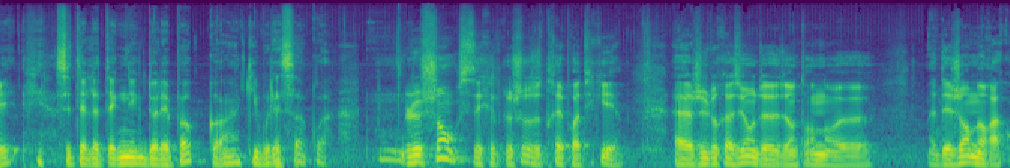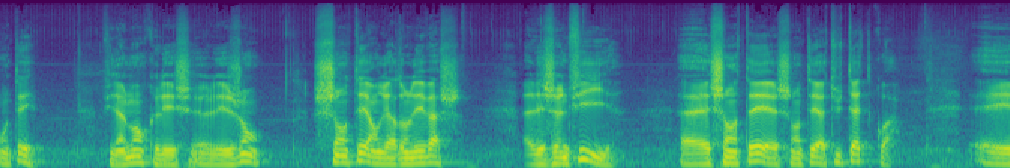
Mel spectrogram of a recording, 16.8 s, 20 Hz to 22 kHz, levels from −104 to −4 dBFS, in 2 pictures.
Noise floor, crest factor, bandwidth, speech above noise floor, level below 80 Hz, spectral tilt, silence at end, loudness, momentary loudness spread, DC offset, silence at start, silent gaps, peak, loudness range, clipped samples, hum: -39 dBFS; 18 dB; 19 kHz; 22 dB; -42 dBFS; -5 dB/octave; 0 s; -17 LUFS; 14 LU; under 0.1%; 0 s; none; 0 dBFS; 4 LU; under 0.1%; none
